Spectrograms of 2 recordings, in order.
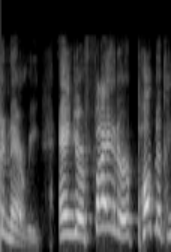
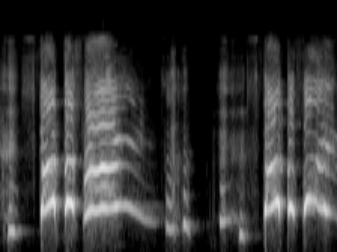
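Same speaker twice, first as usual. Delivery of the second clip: shrill hammed-up scream, much higher and louder, slow; mock screaming wife; 6 dB louder, much slower than usual. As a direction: scream it like a panicked wife ringside. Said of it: "screaming like Apollo Creed's wife".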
